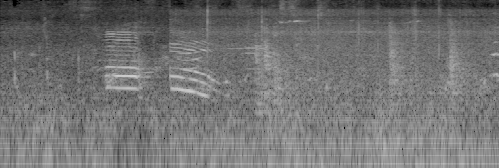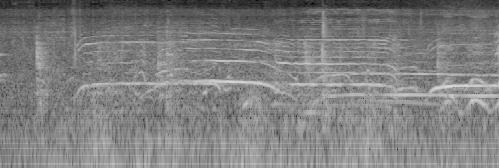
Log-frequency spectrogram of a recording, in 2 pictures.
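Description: A large ship's horn blasts loudly nearby.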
